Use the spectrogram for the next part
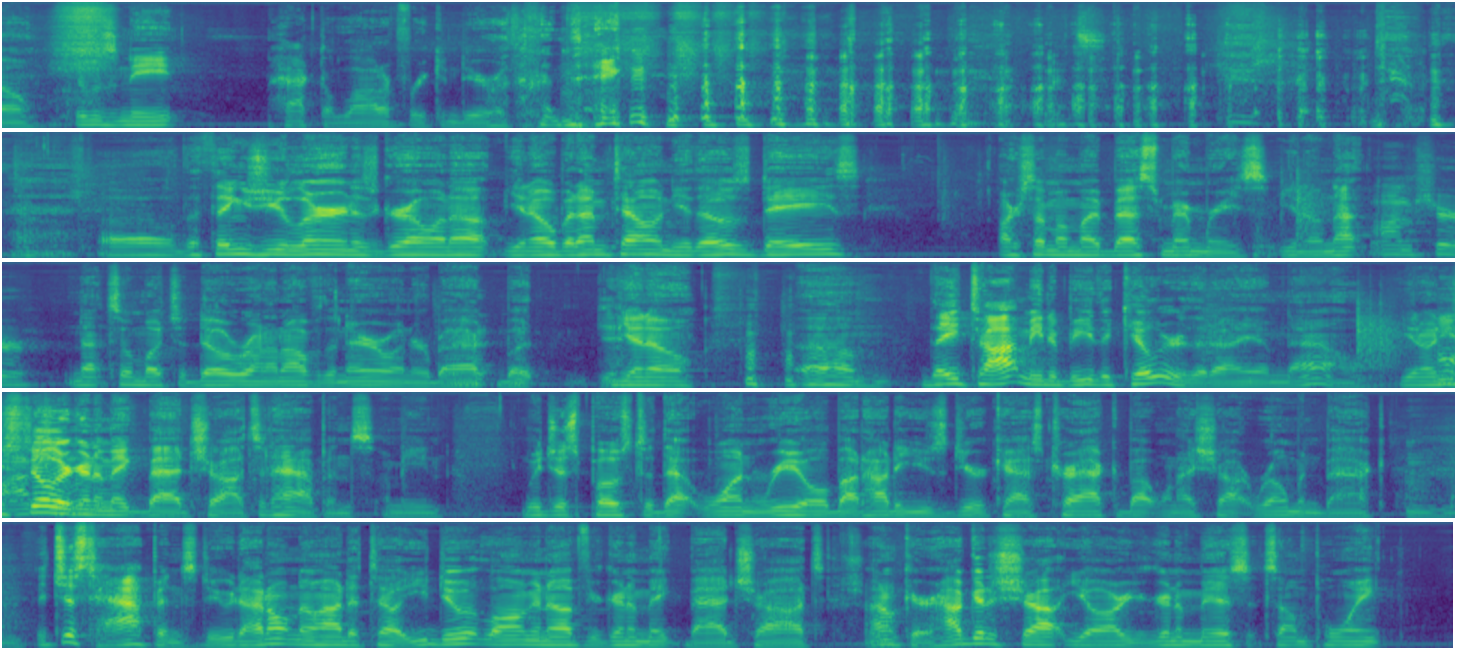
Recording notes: live at Miller's Gun and Supply in Sugarcreek, OH.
